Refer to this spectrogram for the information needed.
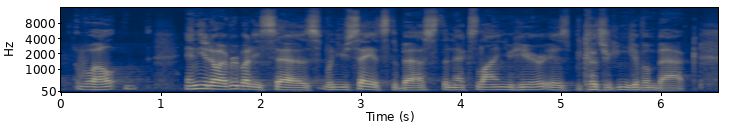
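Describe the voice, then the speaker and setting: In a normal speaking voice with an American accent, the words proceed at a moderate pace and ordinary pitch variation. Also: man, medium pitch for a man. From Vermont, US. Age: 60s. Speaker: mortgage loan officer, father and grandfather. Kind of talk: casual interview chat.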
